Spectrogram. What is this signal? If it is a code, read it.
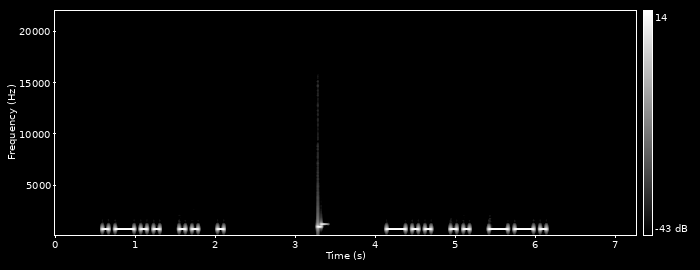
Morse code, heard as a keyed tone, about 15 wpm, 700 Hz. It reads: LIE DIG
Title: Sentences from Top 1600 Words - New Word Drill - 15wpm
